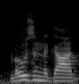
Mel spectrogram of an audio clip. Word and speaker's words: Mosin Nagant: foreign yep that's a Mosin uh 19130 sorry Mosin Nagant 9130 that's how you say it all right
